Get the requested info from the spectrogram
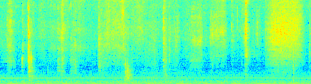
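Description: Fingertips tapping and brushing over the glossy paper pages of a Pokémon TCG player's guide booklet as a page is turned: soft scattered taps, with a brief paper rustle about four seconds in.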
